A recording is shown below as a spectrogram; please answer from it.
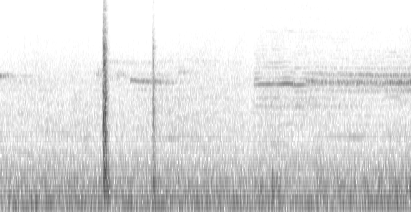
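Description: Steady low rumble of a car on the move, heard from inside the cabin. Two sharp clicks come about a second in, and a faint thin high tone sounds through the second half.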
